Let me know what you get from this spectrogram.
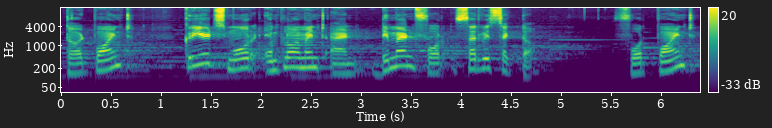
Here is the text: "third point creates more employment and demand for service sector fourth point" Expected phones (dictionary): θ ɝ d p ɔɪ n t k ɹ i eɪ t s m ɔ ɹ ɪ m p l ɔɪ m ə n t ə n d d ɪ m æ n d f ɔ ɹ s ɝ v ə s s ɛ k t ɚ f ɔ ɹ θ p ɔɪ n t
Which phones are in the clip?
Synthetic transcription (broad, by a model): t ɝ d p ɔɪ n t k ɹ i eɪ t s m ɔ ɹ ɪ m p l ɔɪ m ə n t ə n d d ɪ m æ n d f ɔ ɹ s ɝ v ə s s ɛ k t ɚ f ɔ ɹ t p ɔɪ n t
